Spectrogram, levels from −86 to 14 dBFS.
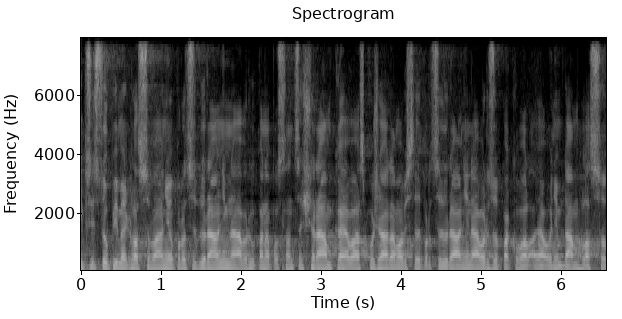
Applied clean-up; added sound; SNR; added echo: neural mask model Resemble Enhance denoiser.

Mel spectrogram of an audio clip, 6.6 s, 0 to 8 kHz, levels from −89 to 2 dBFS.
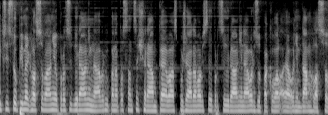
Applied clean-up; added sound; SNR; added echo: neural mask model DeepFilterNet 3.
